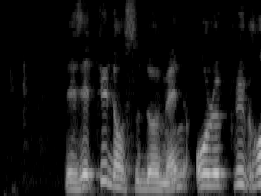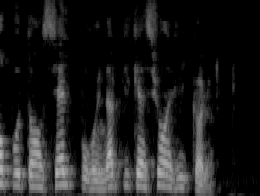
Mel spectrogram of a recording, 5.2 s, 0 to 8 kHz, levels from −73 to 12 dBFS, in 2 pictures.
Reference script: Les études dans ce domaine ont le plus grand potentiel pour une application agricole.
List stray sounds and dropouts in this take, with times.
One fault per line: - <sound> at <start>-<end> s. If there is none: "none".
none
